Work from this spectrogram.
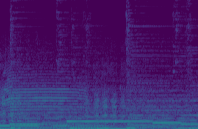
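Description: Sheep in modded Minecraft bleat repeatedly with steady, overlapping calls and no pauses between them, against a constant background of game sound.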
